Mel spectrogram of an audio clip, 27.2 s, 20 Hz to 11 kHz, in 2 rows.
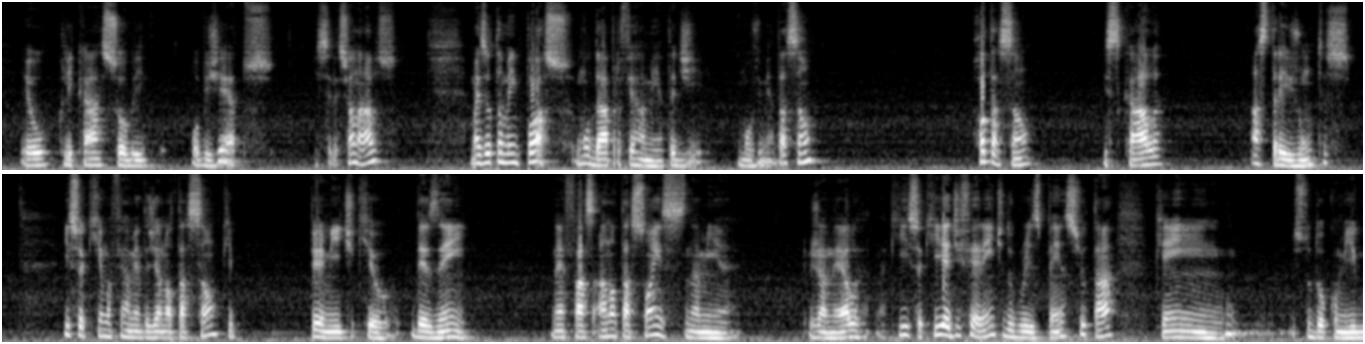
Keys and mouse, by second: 0.2 click, 1.7 ctrl+middle click, 2.8 click, 3.3 click, 4.0 click, 5.7 click, 6.8 click, 8.8 click, 10.6 click, 11.8 click, 15.0 click, 16.0 click, 17.6 click, 18.3 click, 19.6 click, 20.3 click, 20.9 click, 24.9 Escape.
